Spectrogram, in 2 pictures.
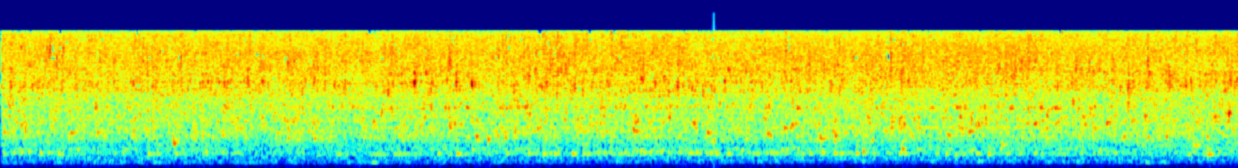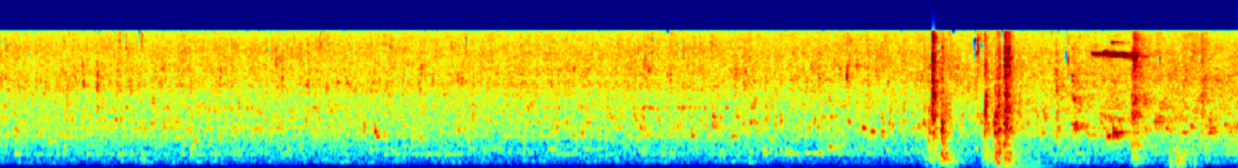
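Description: Hot-spring water flowing steadily into a free-flowing (kakenagashi) open-air bath, an even trickling wash of water. Near the end come a few sharp knocks and a clatter, with a door being opened.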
